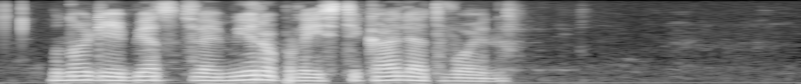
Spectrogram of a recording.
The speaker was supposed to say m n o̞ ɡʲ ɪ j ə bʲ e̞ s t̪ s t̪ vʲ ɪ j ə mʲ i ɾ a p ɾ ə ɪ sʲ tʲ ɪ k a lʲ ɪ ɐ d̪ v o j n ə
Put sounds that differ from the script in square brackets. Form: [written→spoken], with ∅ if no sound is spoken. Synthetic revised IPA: m n o̞ ɡʲ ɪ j ə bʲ e̞ [s→∅] t̪ s t̪ vʲ ɪ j ə mʲ i ɾ [a→ə] p ɾ ə ɪ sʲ tʲ ɪ k a lʲ ɪ ɐ [d̪→t̪] v o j n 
